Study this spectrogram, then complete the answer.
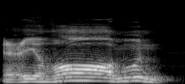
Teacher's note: on a donc ri, aminci, za, emphatique, et avec le alif de temps, et mun.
